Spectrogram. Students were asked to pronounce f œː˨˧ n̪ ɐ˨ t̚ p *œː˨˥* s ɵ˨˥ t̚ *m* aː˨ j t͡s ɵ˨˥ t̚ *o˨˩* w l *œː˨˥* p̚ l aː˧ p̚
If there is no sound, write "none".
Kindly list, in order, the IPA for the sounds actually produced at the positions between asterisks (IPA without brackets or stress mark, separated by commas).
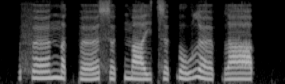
œː˨˥, m, o˨˥, œː˨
